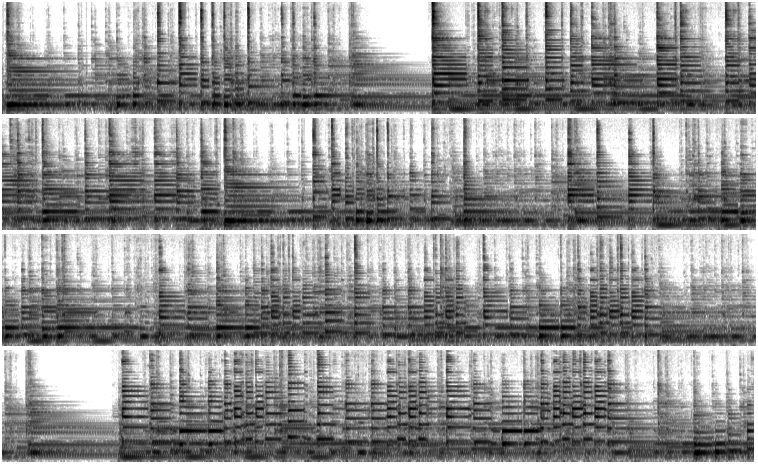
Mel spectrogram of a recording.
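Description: Acoustic guitar playing a flamenco-style improvisation: quick runs of plucked notes and chords, broken by two short pauses where the notes die away, one early and one about three-quarters through.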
